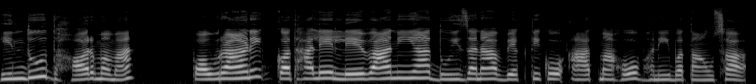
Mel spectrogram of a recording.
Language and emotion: Nepali, neutral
